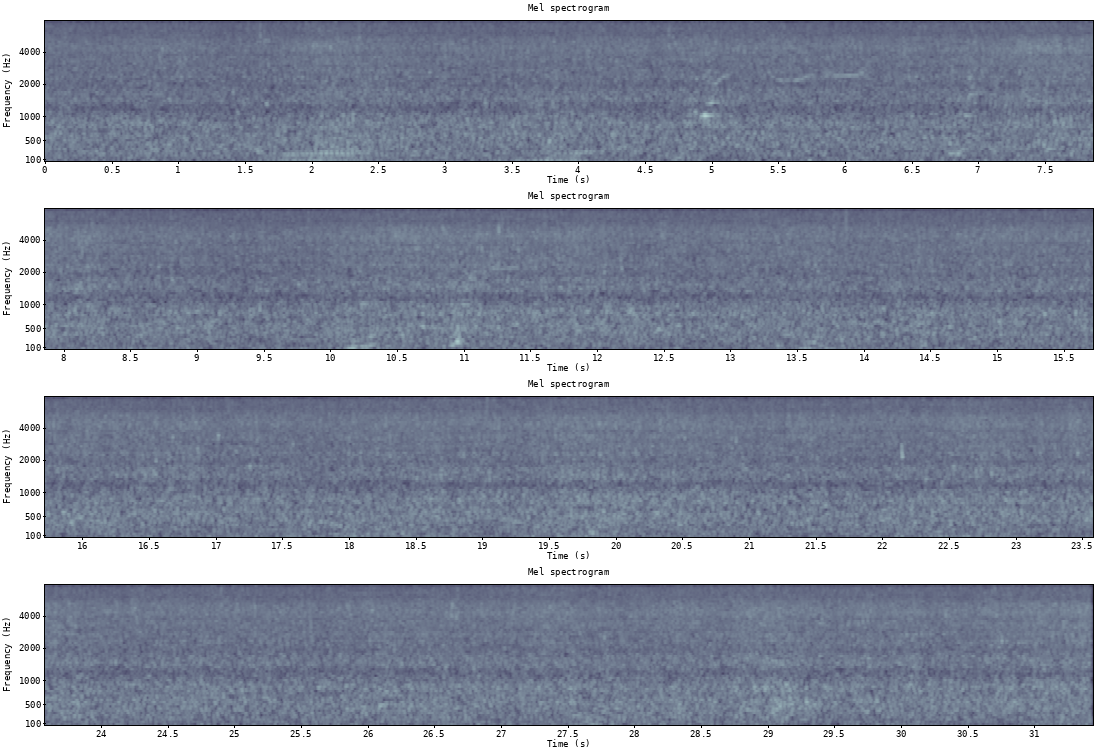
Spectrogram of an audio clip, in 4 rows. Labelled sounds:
5.5	6.2	humpback whale, 2.2 to 2.7 kHz

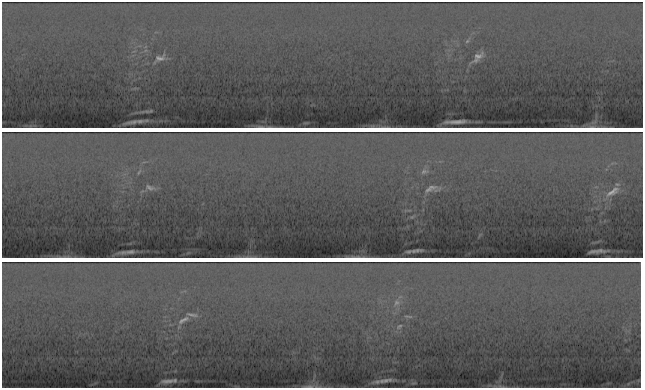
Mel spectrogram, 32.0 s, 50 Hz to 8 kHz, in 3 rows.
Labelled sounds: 2.5	2.9	humpback whale, 1.7 to 2.5 kHz
7.7	8.1	humpback whale, 1.4 to 2.6 kHz
14.0	14.4	humpback whale, 1.5 to 2.2 kHz
17.7	18.1	humpback whale, 1.4 to 2.2 kHz
20.7	21.0	humpback whale, 1.5 to 2.1 kHz
24.3	24.7	humpback whale, 1.8 to 2.3 kHz

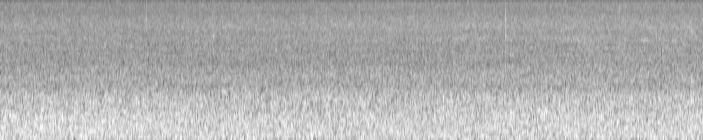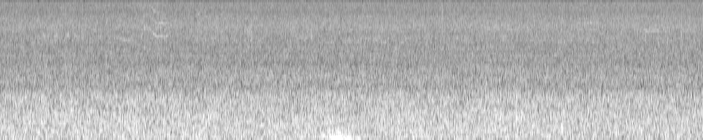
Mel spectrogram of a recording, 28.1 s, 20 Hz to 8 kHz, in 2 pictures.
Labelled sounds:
16.4	17.4	Pacific white-sided dolphin, 3.2 to 4.8 kHz
26.9	27.3	Pacific white-sided dolphin, 3.9 to 4.1 kHz

